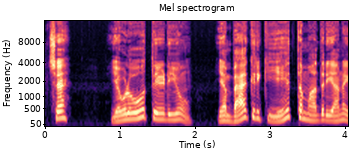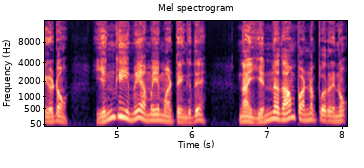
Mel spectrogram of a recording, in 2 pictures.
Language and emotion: Tamil, sad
